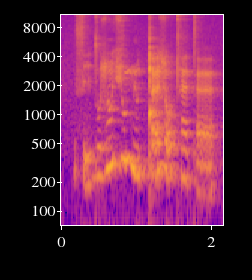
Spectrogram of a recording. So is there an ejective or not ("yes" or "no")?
yes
